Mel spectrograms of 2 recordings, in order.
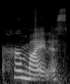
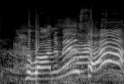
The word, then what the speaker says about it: Hieronymus: See, you're pronouncing better than harmonious. Hieronymus? Hieronymus. We got it.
